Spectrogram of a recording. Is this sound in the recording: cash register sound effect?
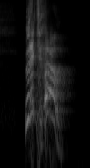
no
